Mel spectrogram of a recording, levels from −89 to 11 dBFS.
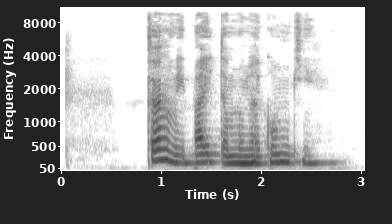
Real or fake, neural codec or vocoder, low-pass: fake; codec, 16 kHz in and 24 kHz out, 1.1 kbps, FireRedTTS-2 codec; 9.9 kHz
